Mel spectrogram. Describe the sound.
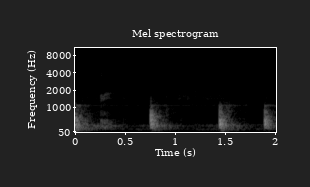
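Handwriting of the Spanish word nombre, faint scratching strokes that give way to three sharper, louder scrapes, each fading quickly, heard alone without any voices.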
